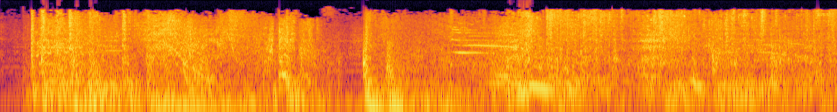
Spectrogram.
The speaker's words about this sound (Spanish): Un soberbio estallido, provocado por la mecha, la pólvora y por todas las endiabladas cosas que metimos en la pieza, nos cegó por unos instantes provocando un sonido infernal.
